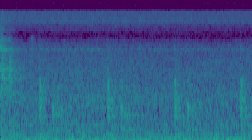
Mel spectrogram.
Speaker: it just doesn't sound right it sounds like it's it's got a cane sounds sick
